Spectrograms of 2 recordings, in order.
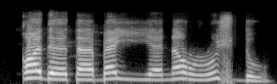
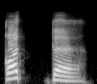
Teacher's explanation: Tapi bila dah dia masuk pada huruf ta, iaitu huruf yang sama tempat keluar macam dal, maka tak ada bunyi qalqalah. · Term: Idgham dal sakinah kepada ta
